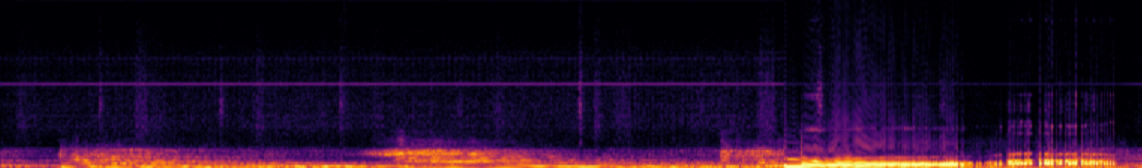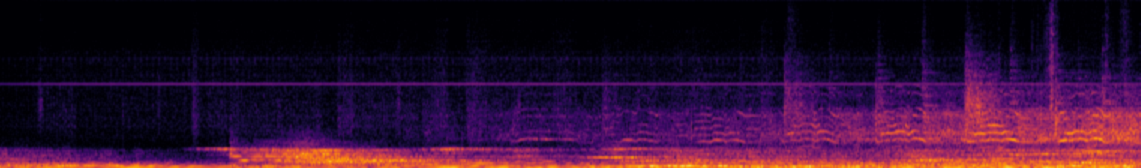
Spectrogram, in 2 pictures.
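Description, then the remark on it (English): Eerie, humpback whale-like moans drift and glide in pitch over a steady low drone, swelling louder for a few seconds midway before settling back into layered, wavering tones. “sounds like humpback whales sort of, but it could be ghosts in a closet.”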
